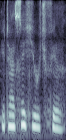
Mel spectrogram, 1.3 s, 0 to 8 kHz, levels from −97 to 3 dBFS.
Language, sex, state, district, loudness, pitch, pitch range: English, female, Arunachal Pradesh, Lower Dibang Valley, -13 LUFS, 195 Hz, 185-210 Hz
